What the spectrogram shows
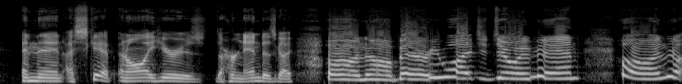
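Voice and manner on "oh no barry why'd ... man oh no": play-acted, very high, slow, drawn-out sobbing wail. Retelling what a game character says while crying: imitating someone crying. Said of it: "he's crying on the ground".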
